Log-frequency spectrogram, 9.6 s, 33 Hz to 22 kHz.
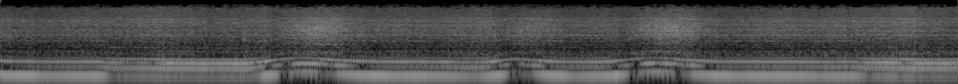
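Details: Honda S2000 with modified titanium exhaust (2.5-inch branch), blipped through mid-range revs from 1750 rpm fast idle, previously the worst drone area; steady smooth exhaust note, no drone; normal.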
